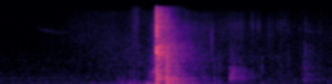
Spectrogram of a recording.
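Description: A golf club strikes a ball with a sharp thwack.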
